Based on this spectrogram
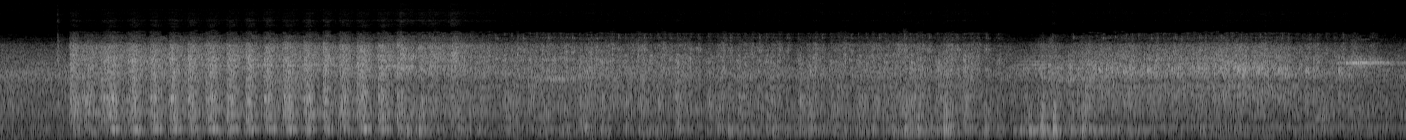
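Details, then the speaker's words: Maruti Suzuki Swift diesel won't start after owner filled it with petrol once the diesel ran out; petrol in the fuel rail and injectors. Steady starter cranking at about three and a half turns a second that never catches. "അദ്ദേഹം ചെറിയൊരു അബദ്ധം സംഭവിച്ചുപോയി കാരണം fuel തീർന്ന ശേഷം അദ്ദേഹം അതില് petrol ഒഴിച്ചു"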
